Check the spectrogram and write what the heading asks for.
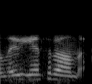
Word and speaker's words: Lady Antebellum: Lady Antebellum. Am I saying that right? Lady Antebellum? – Yeah, Lady Antebellum, I Need You Tonight or something.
